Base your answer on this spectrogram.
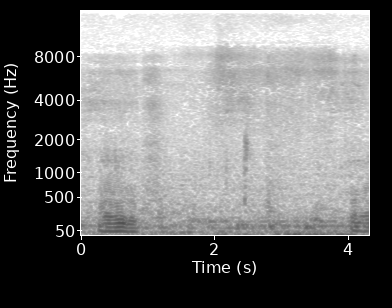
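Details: Beagle snoring during an afternoon siesta, low rumbling breaths with a louder snort near the start, then softer steady breathing under faint hiss.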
